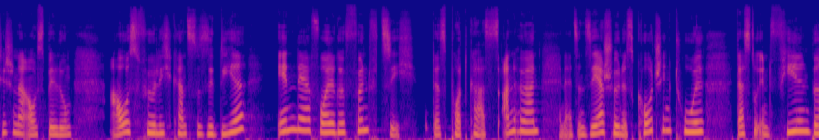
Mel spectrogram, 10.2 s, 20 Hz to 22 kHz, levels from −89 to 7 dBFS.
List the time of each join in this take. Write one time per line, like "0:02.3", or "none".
0:07.0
